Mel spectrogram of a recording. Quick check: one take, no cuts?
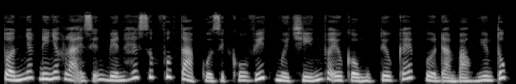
yes; 0 cuts

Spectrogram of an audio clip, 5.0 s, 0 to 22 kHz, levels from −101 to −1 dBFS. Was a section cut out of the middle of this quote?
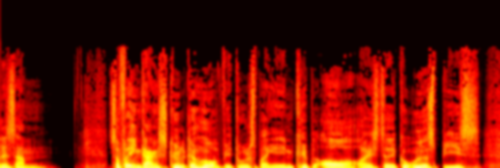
no; 0 cuts

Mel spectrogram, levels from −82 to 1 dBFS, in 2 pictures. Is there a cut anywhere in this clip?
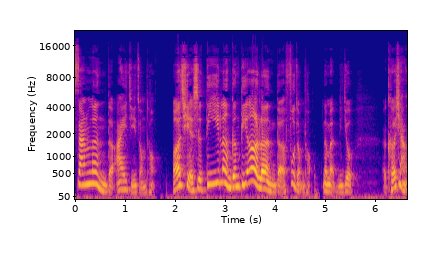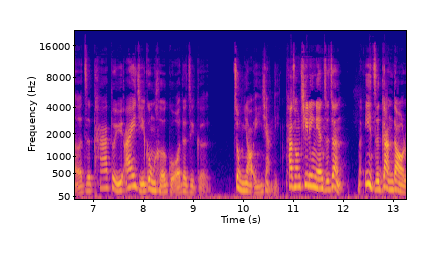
no; 0 cuts

